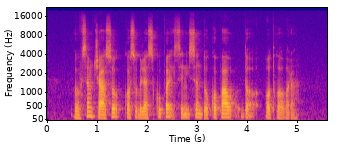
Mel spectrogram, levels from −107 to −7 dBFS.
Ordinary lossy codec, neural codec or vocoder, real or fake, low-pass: none; none; real; 19.8 kHz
